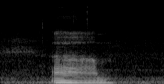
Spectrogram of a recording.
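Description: bird, crows cawing

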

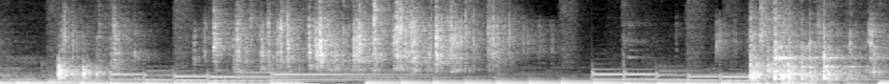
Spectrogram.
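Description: dice rolling and rattling

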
